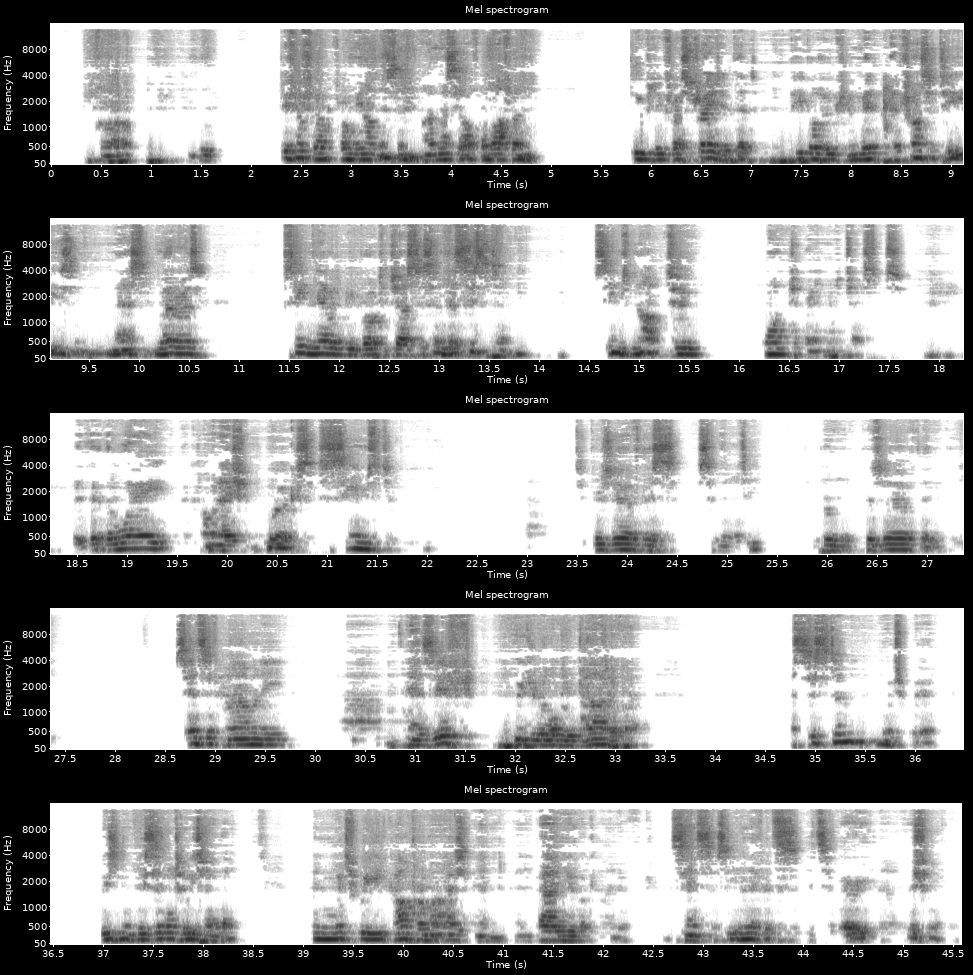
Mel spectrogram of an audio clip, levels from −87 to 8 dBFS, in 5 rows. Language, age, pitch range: English, 60-79, 125-170 Hz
